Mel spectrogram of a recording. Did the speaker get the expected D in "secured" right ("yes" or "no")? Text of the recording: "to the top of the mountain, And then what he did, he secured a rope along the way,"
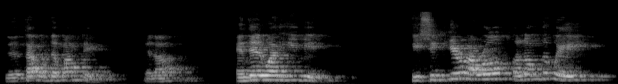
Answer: no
